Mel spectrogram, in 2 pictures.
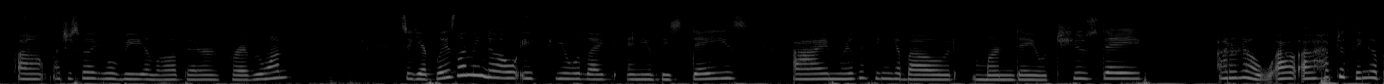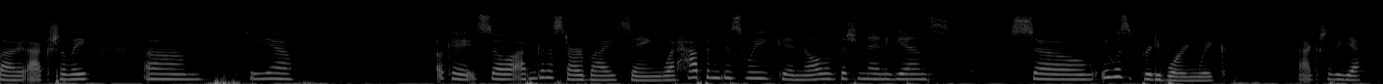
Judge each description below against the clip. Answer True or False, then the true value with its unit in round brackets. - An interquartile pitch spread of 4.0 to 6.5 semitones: False (3.4 semitones)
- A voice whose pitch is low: False (245 Hz)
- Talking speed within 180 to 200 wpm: False (160 wpm)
